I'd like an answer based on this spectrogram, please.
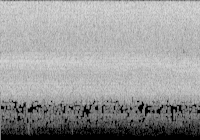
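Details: Summer cicadas at Awaji Island Monkey Center in southern Sumoto, Hyogo, Japan, where wild Japanese macaques gather: a dense, shrill, unbroken high-pitched drone fills the whole clip with no pauses and no other clear sounds.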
